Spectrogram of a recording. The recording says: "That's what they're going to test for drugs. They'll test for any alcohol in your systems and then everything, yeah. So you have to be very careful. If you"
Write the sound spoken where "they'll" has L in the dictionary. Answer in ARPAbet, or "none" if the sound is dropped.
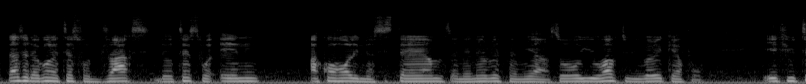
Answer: W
